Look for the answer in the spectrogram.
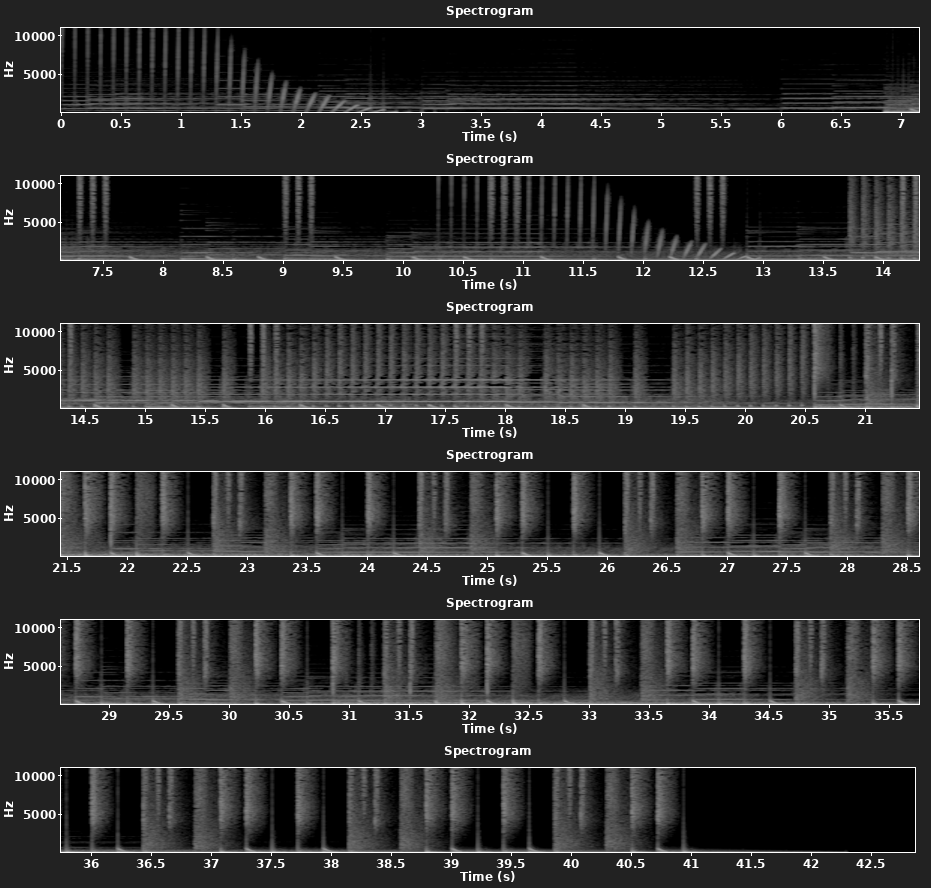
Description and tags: A fragment of music. You can use if you want.
Bubble, Music, Water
